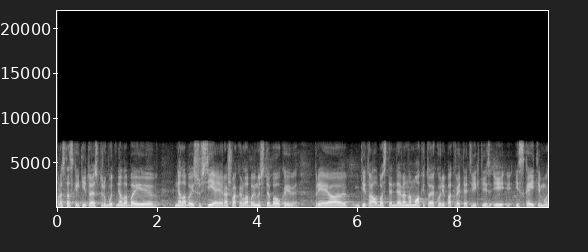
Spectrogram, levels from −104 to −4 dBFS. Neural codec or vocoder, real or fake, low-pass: none; real; 7.2 kHz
